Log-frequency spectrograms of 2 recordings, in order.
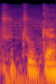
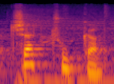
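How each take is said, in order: First: The word begins with a soft 'shoo' sound. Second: The word begins with a sharp 'cha' sound. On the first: The speaker calls it wrong. "en vrai ça ne se dit pas du tout chouchouka" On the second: The speaker calls it right. "c'est de la tchatchouka"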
